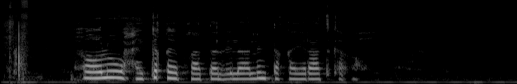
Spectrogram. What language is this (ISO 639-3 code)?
som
